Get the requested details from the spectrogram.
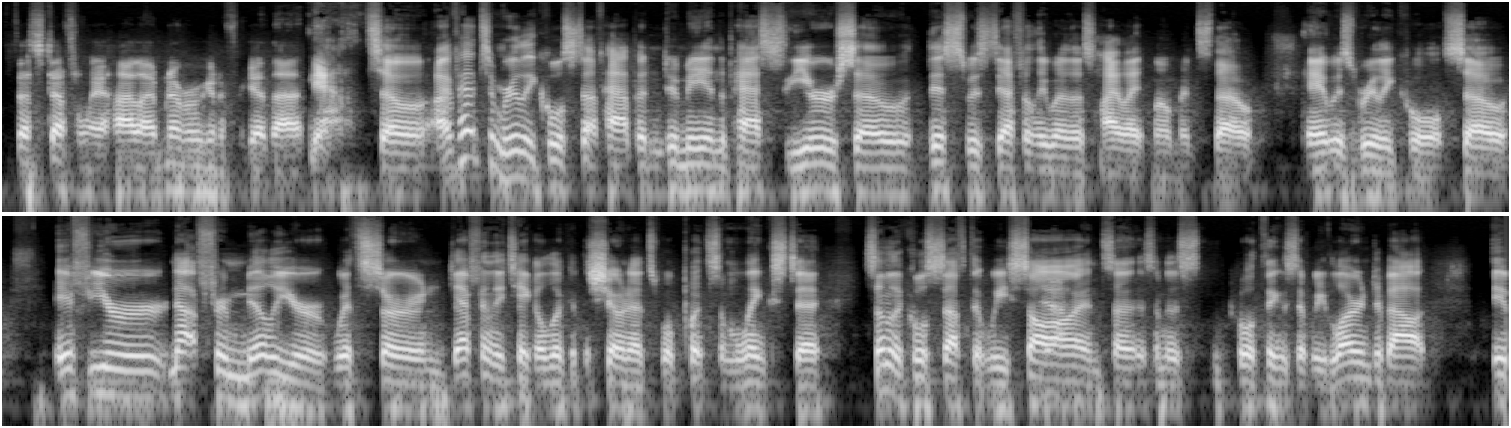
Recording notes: Recorded on December 3rd, 2023 live from the Autobahn.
